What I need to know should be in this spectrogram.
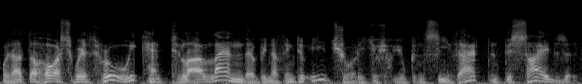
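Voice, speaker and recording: A man's voice: lowish voice, very animated, brisk. An actor playing a kindly, flustered elderly farmer in an old radio drama, hesitant and homespun in his talk. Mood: distressed, pleading. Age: older. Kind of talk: 1950s radio drama acting.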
